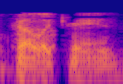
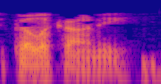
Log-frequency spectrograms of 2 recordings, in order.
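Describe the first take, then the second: First: The name is said the Texas way. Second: The name is said the New York way. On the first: "In Texas, it's Pelicane" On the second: "In New York, it's Pelicani"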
